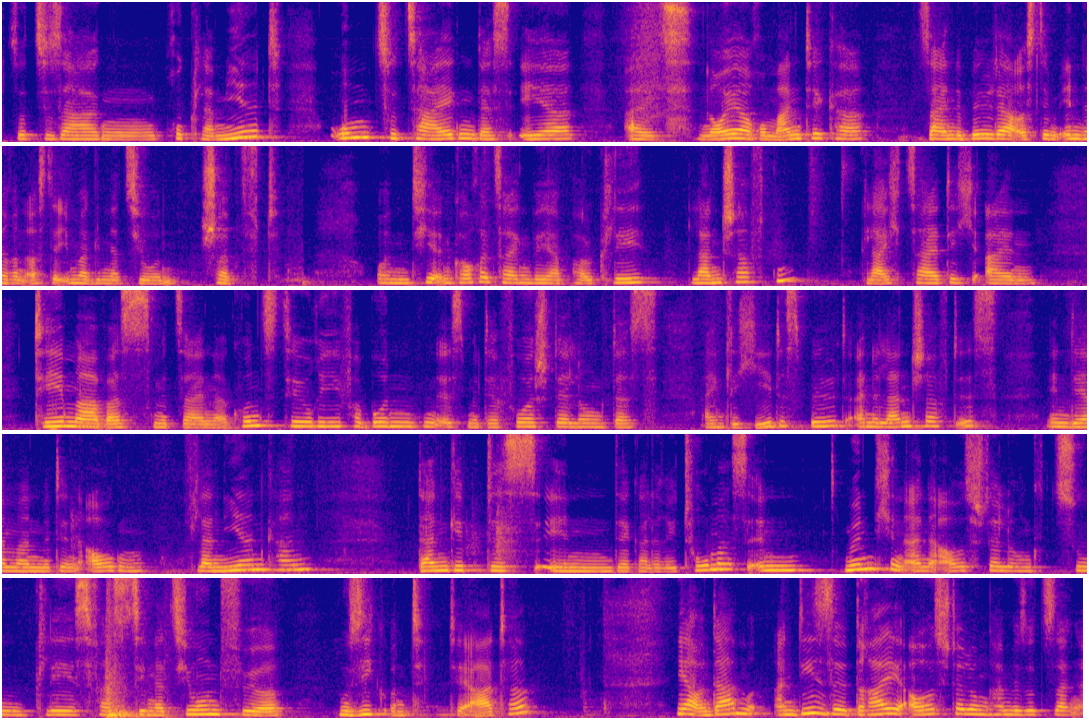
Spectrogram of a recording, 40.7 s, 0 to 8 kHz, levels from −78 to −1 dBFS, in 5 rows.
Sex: female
